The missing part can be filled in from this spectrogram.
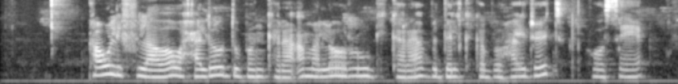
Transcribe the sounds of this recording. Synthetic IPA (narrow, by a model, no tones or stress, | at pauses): kʰɐwlɪflaːwɐwɑħɑːlɔːd̪ʊbɐŋkʰɐɾaːʔɐmɐlɔːruːɣɪkʰɐɾaːbɐd̪ɐlkʰɐ̥kʰɐbɔɦajd̪ɾɛd̪hɔːsɛː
